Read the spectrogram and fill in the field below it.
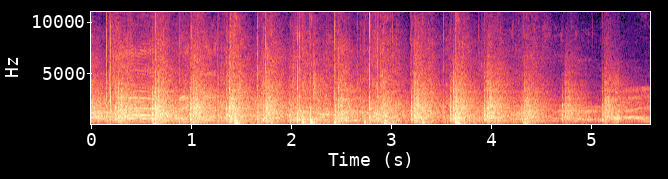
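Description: Audience applause during a State of the Nation address, uneven clapping with thumping desk taps in a hall, rising and falling in loose bursts over several seconds.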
